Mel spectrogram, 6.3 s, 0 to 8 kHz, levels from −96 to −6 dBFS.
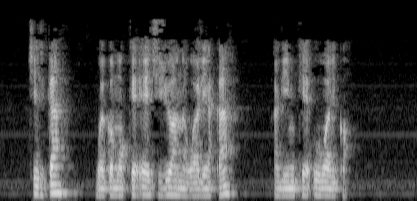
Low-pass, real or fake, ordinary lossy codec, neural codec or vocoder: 7.2 kHz; real; MP3, 24 kbps; none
